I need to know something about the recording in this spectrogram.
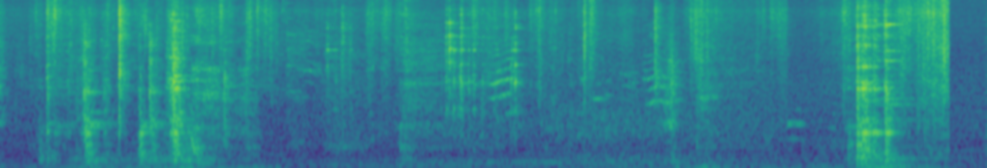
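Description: Intermittent metallic clinks and clanks of hand tools and a Jeep Wrangler JK's front brake caliper being handled as the caliper is unbolted, lifted off the rotor and hung up, with a few short squeaks and a louder clatter near the end.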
